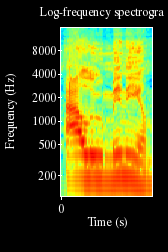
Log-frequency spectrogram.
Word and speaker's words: aluminium: pronounced both ways but properly through the royal society of chemistry it's aluminium but it's al it's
